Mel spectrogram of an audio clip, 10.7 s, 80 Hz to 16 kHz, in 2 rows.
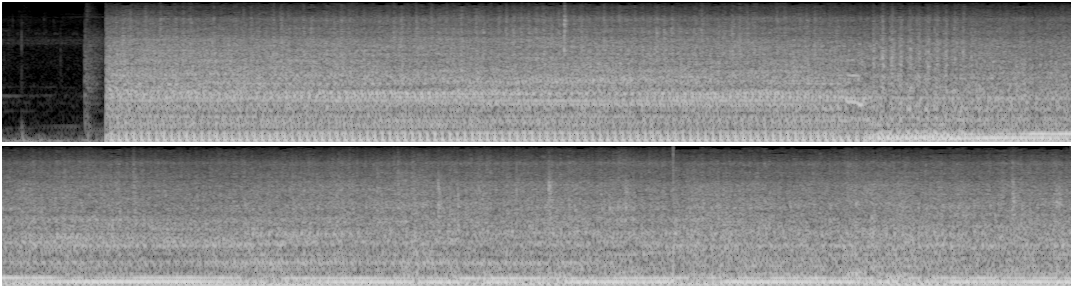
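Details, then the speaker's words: Craftsman LT1000 riding mower's Briggs & Stratton engine, after swapping the starter assembly from another Briggs motor, following a backfire: catches right away and settles into a steady, even chug with no stumbling; normal running. "see what it does thank you so the motor works works pretty well"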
